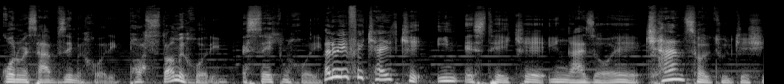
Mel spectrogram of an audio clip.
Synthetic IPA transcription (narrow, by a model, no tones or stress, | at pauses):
ɡ̥oɾme̞sæbzimḭːxo̰ɾḭːmpʰɒːst̪ɒːmiːxo̞̰ɾḭːme̞st̪ʰejcʰmiːxo̞̰ɾḭːmvælibeiːnfe̞cʰːæɾd̪iːd̪̥̚cʰeinest̪ʰejcʰe̞ʔinɢæzɒːet͡ʃʰænd̪sɒːlt̪ʰuːlcʰe̞ʃiːd̪̥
